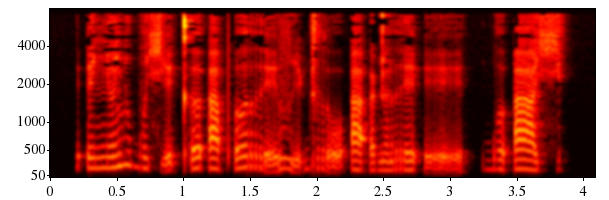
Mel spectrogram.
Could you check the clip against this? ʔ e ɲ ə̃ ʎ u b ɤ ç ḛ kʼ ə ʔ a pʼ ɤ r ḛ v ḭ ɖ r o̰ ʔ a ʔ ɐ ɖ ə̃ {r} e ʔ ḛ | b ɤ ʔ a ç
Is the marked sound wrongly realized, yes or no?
no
